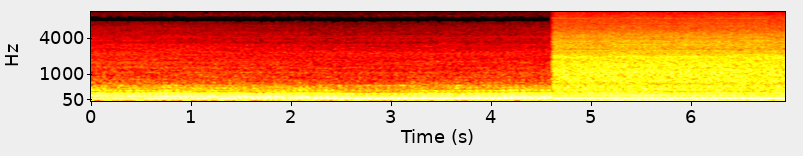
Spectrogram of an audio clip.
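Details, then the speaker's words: Freshly built Mopar big block V8 in a 1967 Dodge Coronet 500 convertible, after fixing valves not closing fully: deep even rumble at a steady fast idle without misses or exhaust ticks, a loud hiss joining halfway; engine sounds healthy. "sounds good though runs nice"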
